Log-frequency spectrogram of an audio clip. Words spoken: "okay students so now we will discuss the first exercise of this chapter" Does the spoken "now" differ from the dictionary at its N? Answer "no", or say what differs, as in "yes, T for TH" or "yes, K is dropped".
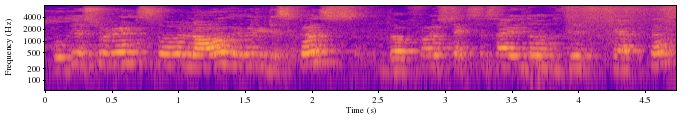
yes, L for N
